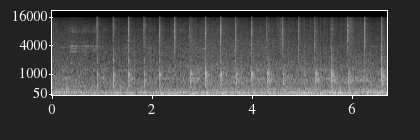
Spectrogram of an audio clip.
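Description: A cleaver chopping roast pork with crackling skin on a round wooden chopping block, in steady strokes about three a second.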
